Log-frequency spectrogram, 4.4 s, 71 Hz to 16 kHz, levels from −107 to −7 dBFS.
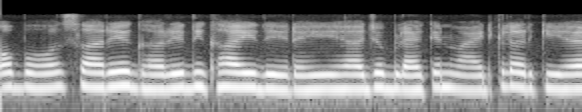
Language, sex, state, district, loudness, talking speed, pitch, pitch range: Hindi, female, Odisha, Nuapada, -14 LUFS, 205 wpm, 230 Hz, 220-240 Hz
